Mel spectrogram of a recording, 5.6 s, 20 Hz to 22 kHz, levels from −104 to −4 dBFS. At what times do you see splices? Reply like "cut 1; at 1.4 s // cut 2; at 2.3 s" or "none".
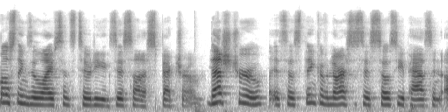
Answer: cut 1; at 3.4 s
